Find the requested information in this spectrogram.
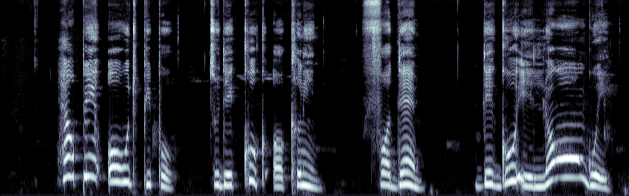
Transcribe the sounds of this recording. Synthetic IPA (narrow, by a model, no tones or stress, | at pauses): hɛlpĩŋoldpipo | tudekʰukɔkʰlĩn | fɔdɛ̃m | deɡoelɔ̃ŋŋwe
